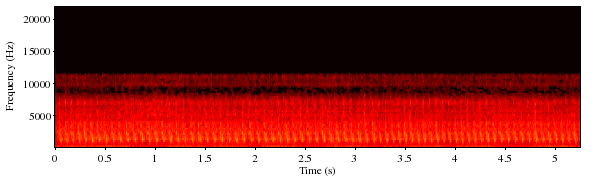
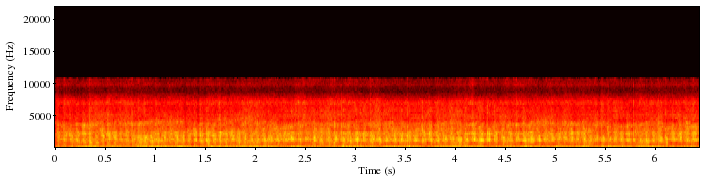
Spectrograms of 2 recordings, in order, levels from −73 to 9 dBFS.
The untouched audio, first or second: first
